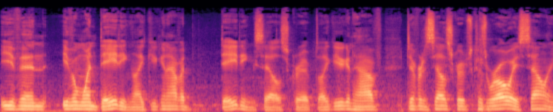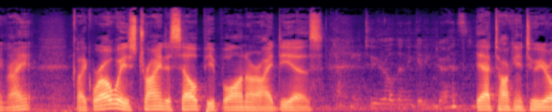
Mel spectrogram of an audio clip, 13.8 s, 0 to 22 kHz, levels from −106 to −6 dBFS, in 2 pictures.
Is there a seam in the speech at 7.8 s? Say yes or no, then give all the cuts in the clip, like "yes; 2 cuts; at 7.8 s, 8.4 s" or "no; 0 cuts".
yes; 1 cut; at 7.8 s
